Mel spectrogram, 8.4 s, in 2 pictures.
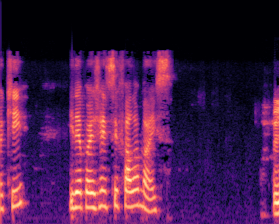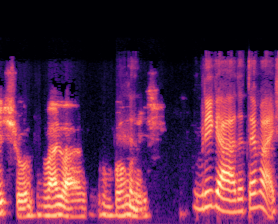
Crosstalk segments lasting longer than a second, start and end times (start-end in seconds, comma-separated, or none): none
